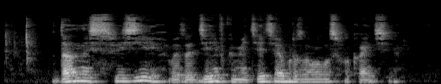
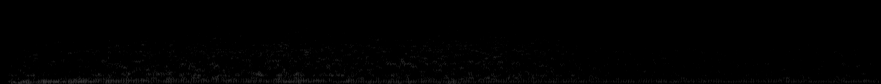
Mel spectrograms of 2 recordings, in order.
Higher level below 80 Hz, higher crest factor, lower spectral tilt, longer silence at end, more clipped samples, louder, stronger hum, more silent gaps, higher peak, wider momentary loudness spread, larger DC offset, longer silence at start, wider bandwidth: first, -56 dBFS vs -76 dBFS; about the same, 20 dB vs 16 dB; first, -4.5 dB/octave vs -3 dB/octave; first, 0.4 s vs 0 s; neither; first, -20 LUFS vs -60 LUFS; second, none vs 60 Hz at -70 dBFS; neither; first, -2 dBFS vs -44 dBFS; first, 10 LU vs 5 LU; neither; about the same, 0.05 s vs 0.05 s; about the same, 11.5 kHz vs 11.5 kHz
